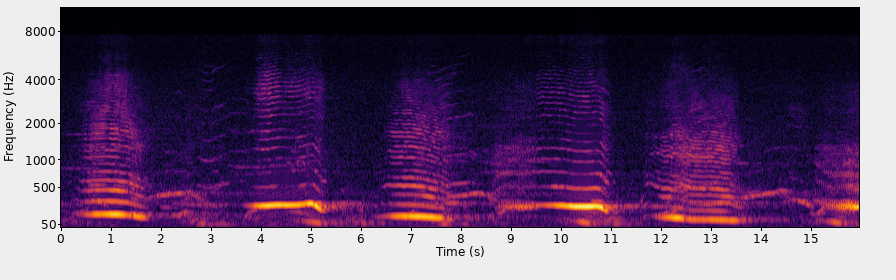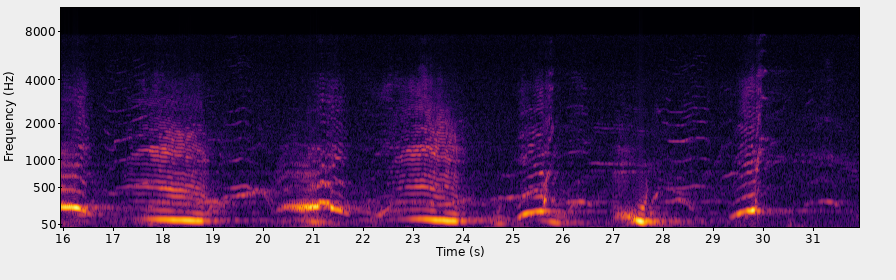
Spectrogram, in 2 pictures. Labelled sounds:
0.0	2.4	humpback whale, 0.80 to 2.2 kHz
2.8	5.9	humpback whale, 0.80 to 5.5 kHz
6.5	8.3	humpback whale, 0.93 to 5.9 kHz
8.6	10.9	humpback whale, 0.80 to 4.7 kHz
11.8	12.9	humpback whale, 1.0 to 4.8 kHz
16.8	18.7	humpback whale, 0.93 to 5.1 kHz
19.3	19.8	humpback whale, 0.93 to 2.6 kHz
20.3	21.6	humpback whale, 0.80 to 3.0 kHz
22.4	23.5	humpback whale, 0.93 to 3.8 kHz
25.2	25.6	humpback whale, 0.86 to 2.7 kHz
26.1	27.4	humpback whale, 0.80 to 2.1 kHz
28.0	30.5	humpback whale, 0.80 to 4.9 kHz
31.6	31.9	humpback whale, 0.80 to 0.93 kHz

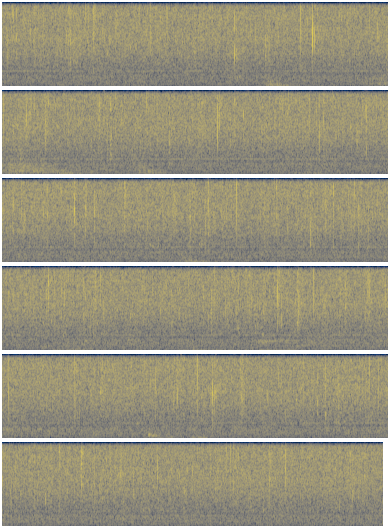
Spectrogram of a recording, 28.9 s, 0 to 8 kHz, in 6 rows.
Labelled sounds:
17.7	17.9	water noise, 0.78 to 0.97 kHz

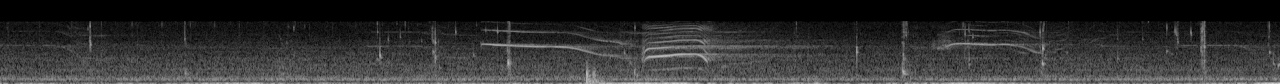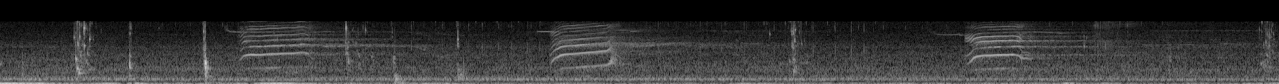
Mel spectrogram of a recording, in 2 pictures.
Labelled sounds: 0.0	1.3	killer whale, southern Alaska resident, 0.83 to 7.4 kHz
3.7	7.5	killer whale, southern Alaska resident, 0.78 to 8.0 kHz
9.3	10.9	killer whale, southern Alaska resident, 0.83 to 8.0 kHz
11.6	12.9	killer whale, southern Alaska resident, 1.1 to 4.7 kHz
15.0	17.4	killer whale, southern Alaska resident, 0.92 to 8.0 kHz
18.0	20.5	killer whale, southern Alaska resident, 0.46 to 8.0 kHz
22.2	23.5	killer whale, southern Alaska resident, 0.55 to 8.0 kHz
24.2	25.4	killer whale, southern Alaska resident, 2.3 to 5.1 kHz

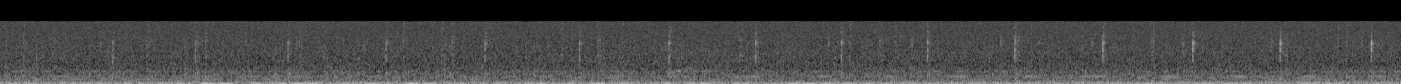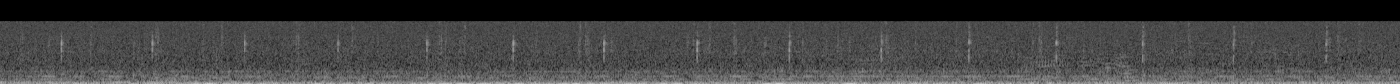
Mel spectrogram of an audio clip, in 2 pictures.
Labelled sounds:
25.1	25.3	humpback whale, 0.83 to 1.0 kHz

